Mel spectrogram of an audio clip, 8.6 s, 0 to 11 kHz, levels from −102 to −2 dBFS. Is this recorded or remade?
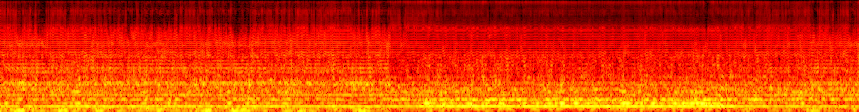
remade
